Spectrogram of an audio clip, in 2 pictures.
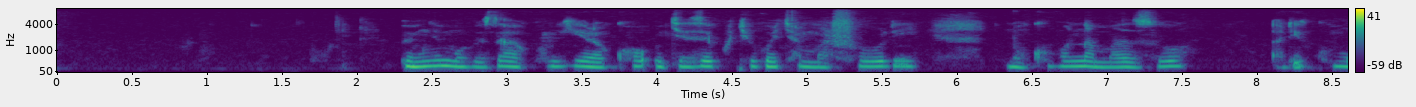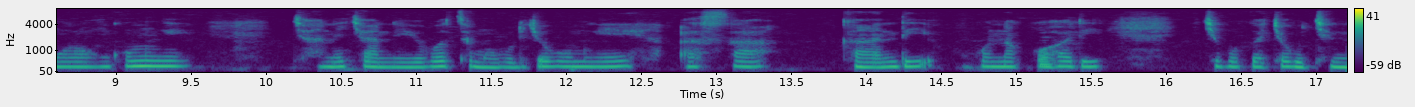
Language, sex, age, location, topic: Kinyarwanda, female, 18-24, Huye, education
